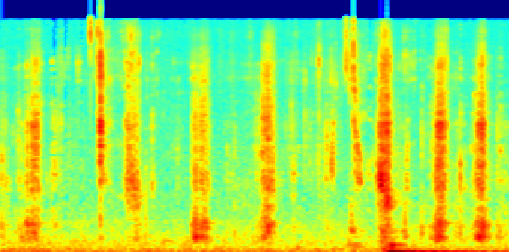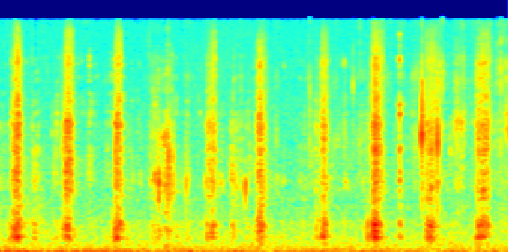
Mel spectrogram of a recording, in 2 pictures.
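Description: Close-miked chewing of crisp raw cucumber: a steady run of wet crunches, about two to three a second, with one louder crunch about four seconds in.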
